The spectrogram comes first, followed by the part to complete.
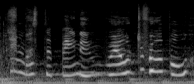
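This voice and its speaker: A woman's voice: very high-pitched, normal speed, over music. An actress playing a timid, anxious young girl in a video game, hesitant and earnest. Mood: worried. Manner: hesitant, faltering.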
